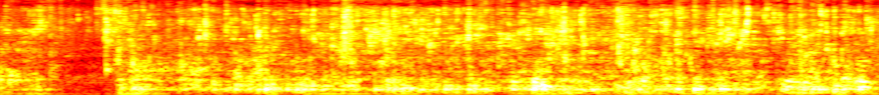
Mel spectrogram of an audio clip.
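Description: Food is washed under running water, a steady close splash and gurgle of flowing water starting after a brief quieter moment and continuing without pause.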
